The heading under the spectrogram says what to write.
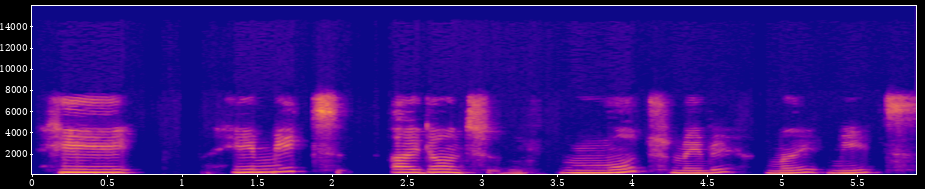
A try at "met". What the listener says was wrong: It's a vowel change. vowel shortens. So met. Meet, met.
